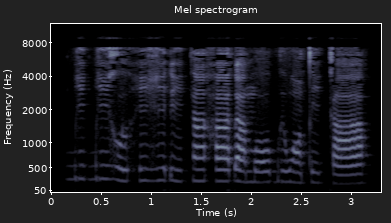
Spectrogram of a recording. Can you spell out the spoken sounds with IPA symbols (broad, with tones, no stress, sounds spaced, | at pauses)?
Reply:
ɡ͡b iː˦ ɡ͡b iː˦ ɣ u˨ l h i˦˨ ɣ i˦˨ ɗ iː˨ k ã˦ h aː˦ ɗ a˧ m oː˨˦ b ɨ˧ w ɔ̃˨ t i˧ k aː˨˦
